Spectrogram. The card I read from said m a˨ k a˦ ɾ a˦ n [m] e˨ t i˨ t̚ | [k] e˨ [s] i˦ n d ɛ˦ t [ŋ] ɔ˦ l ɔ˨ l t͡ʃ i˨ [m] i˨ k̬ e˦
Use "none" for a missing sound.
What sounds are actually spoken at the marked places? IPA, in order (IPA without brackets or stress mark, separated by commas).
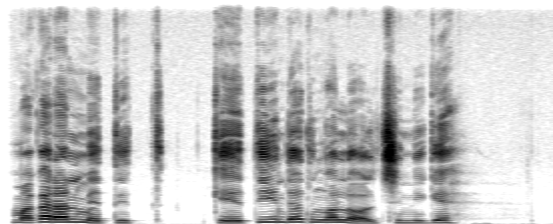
m, k, t, ŋ, n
